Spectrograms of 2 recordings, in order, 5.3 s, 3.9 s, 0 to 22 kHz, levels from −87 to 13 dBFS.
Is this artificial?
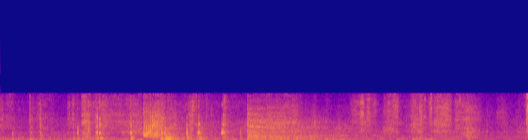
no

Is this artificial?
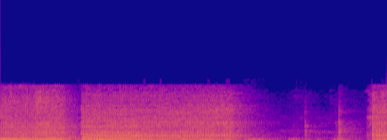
no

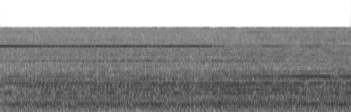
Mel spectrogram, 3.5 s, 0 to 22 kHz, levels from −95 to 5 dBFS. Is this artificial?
no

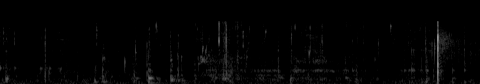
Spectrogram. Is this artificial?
no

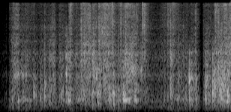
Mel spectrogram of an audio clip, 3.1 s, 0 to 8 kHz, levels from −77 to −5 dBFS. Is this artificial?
yes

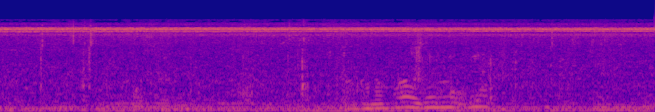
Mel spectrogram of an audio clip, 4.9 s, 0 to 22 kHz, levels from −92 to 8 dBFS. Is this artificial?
no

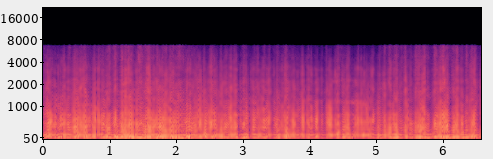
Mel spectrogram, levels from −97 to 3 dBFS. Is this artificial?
yes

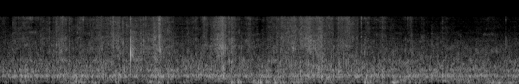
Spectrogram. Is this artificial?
yes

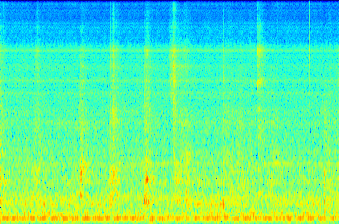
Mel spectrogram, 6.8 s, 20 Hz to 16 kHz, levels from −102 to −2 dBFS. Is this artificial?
yes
